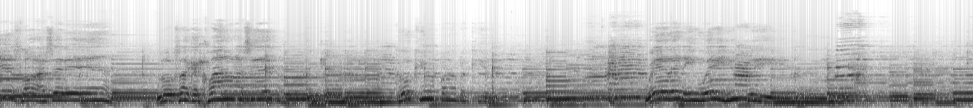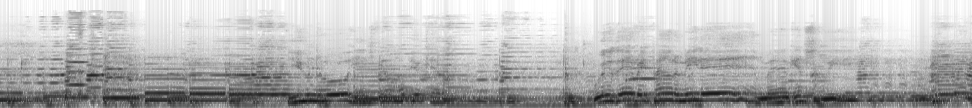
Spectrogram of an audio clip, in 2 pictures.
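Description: Blues harmonica soloing with bent, sliding notes over acoustic guitar and a second plucked string instrument, an instrumental passage of a live acoustic blues in the key of A.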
